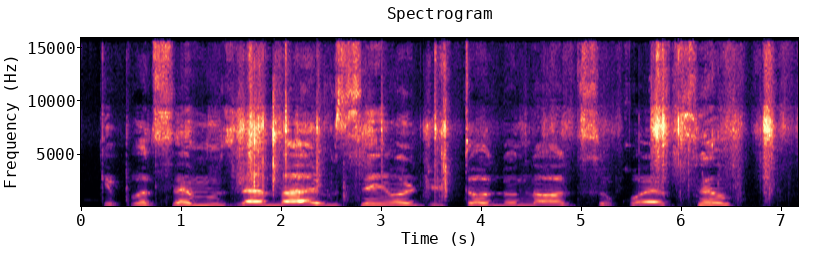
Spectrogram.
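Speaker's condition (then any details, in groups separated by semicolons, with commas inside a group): Paralysis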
